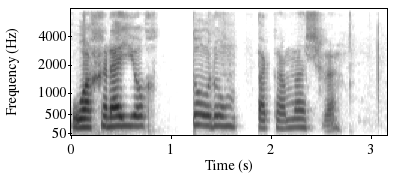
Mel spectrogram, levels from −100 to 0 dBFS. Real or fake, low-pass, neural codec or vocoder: fake; 7.2 kHz; codec, 16 kHz in and 24 kHz out, 2.2 kbps, FireRedTTS-2 codec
